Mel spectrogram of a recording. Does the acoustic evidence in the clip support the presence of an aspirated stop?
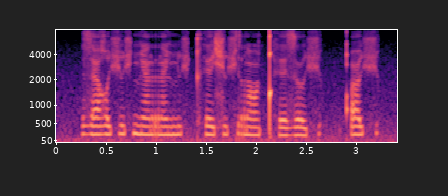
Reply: yes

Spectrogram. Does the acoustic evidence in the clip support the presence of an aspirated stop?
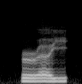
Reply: no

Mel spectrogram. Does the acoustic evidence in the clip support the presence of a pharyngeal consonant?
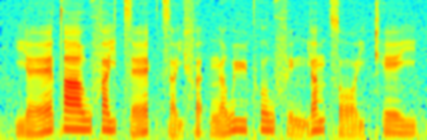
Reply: no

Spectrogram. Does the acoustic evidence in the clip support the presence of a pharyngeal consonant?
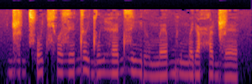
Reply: yes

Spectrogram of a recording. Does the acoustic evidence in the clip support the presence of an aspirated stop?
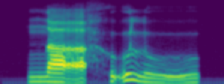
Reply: no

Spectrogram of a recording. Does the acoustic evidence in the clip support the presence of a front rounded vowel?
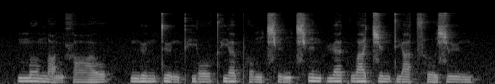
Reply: yes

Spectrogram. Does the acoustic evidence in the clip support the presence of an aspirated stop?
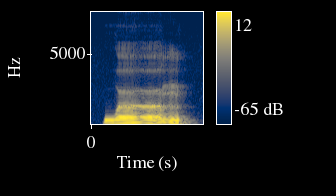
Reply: no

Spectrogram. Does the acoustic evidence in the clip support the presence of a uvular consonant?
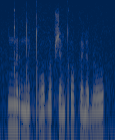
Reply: no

